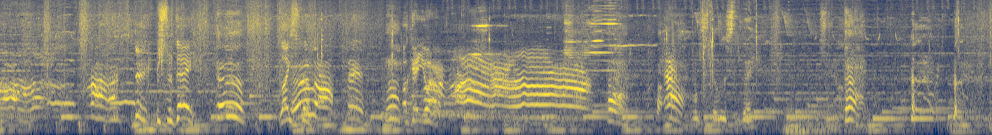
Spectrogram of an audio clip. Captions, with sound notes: Dick! Mr. Day! Lie still. I'll get you out. (Mr.Day groaning) Hold still Mr.Day.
